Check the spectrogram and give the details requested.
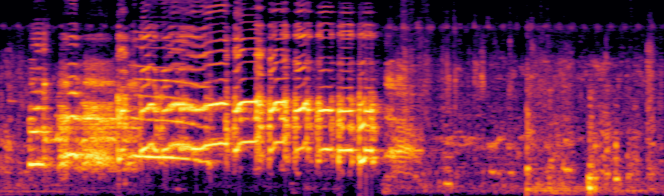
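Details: Kukuak Balenggek rooster of the Minangkabau breed practising its crow while learning. It gives a sustained crow of nearly four seconds with stepped, stuttering syllables that shift in pitch, then softer clucks and background noise.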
